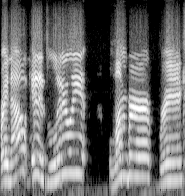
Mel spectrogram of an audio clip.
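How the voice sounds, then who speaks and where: With an American accent, a woman projects a raised voice that has a bright, sharp tone and lively intonation. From Michigan. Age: 20s. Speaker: diesel mechanic and social media influencer. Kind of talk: casual chat.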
